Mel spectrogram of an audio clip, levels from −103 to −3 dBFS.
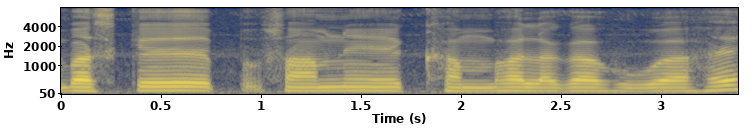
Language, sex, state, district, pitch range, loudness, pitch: Hindi, male, Chhattisgarh, Raigarh, 120-130 Hz, -19 LUFS, 125 Hz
